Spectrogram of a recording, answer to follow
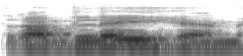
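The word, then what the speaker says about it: רגליהם: He also was saying ragleihem and divreihem. But the stress is on these heavy endings is on the end of the word. Ragleihem, divreihem.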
